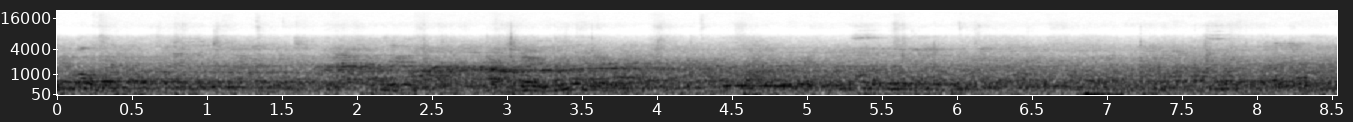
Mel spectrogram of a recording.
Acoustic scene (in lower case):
crowded indoor space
